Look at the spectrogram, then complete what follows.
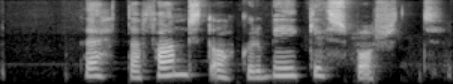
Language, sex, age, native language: Icelandic, female, 7, Icelandic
